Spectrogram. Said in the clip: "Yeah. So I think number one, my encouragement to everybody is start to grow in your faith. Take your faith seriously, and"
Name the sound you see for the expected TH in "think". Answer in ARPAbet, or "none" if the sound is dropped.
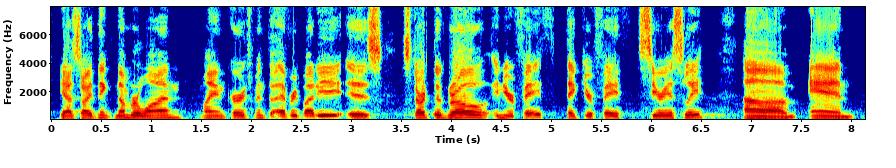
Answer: TH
